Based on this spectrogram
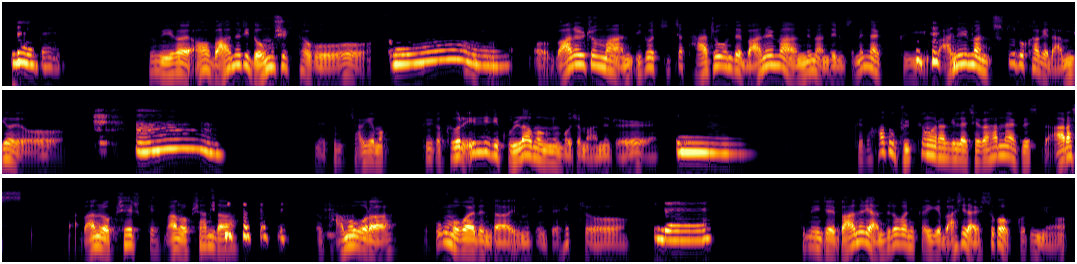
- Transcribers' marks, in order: laugh; other background noise; laugh
- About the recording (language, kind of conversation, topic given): Korean, podcast, 채소를 더 많이 먹게 만드는 꿀팁이 있나요?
